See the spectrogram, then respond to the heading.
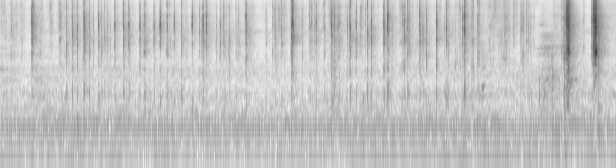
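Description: Fingertips rapidly tap and scratch the fine metal mesh and plastic rim of an empty small yellow plastic hand strainer. The result is a quick, irregular stream of bright, dry crinkling ticks and scrapes over a faint steady low hum, with two louder, sharper taps near the end.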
